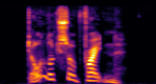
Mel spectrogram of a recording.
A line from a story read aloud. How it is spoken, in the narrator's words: he said, in a worried voice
